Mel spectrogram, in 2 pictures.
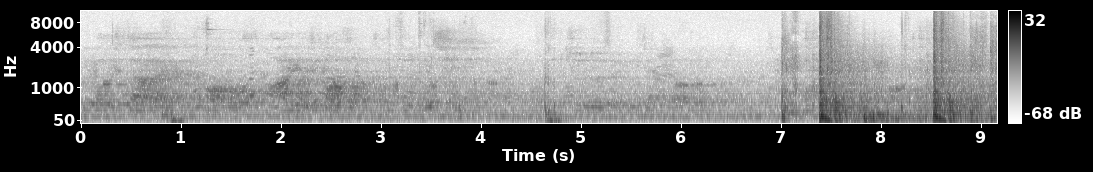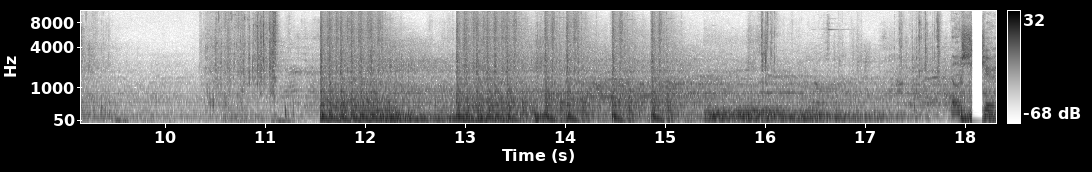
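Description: Bursts of gunfire in a Counter-Strike match at the PWE Shanghai Major, Rare Atom versus MIBR: sharp shot clusters from about seven seconds, then a dense sustained volley toward the end, heard over continuous commentator talk.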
